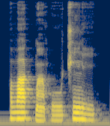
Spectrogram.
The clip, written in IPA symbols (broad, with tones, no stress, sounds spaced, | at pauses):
β a˦ k͡p ã˨ p uː˨ t͡ʃ ĩ˦ ɾ i˦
